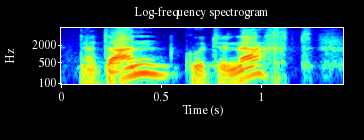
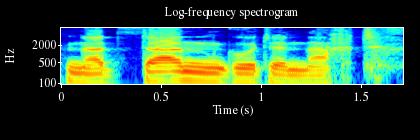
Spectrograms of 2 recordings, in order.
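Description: First: It sounds like a sincere good-night wish. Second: It sounds ironic, as if all is lost.

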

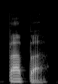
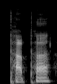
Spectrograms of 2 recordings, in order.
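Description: First: The first consonant is a soft, unaspirated stop. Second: The first consonant is a hard, aspirated stop.

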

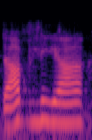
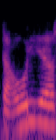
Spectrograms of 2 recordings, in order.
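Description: First: The middle has a 'v' consonant sound. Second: The middle has an 'ow' vowel sound. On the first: The speaker calls it right. "sondern Davlia" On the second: The speaker calls it wrong. "nämlich nicht Daulia"

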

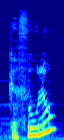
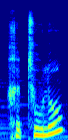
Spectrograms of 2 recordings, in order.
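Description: First: The name is pronounced the English way. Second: The name is pronounced the German way. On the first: "oder englisch" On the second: "Oder etwa doch"

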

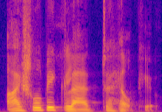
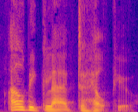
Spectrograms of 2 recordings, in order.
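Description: First: Shall is said as its own word. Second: Shall is shortened and joined to I.

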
